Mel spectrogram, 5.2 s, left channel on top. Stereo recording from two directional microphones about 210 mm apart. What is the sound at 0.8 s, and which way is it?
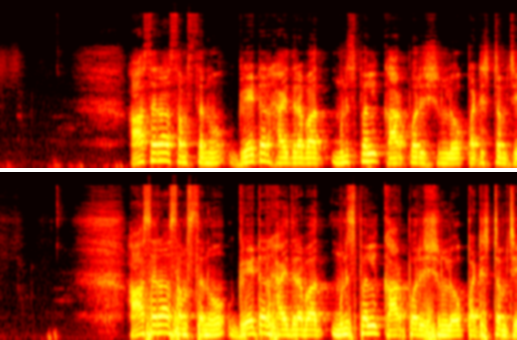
Speech, 50° right (ahead or behind).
